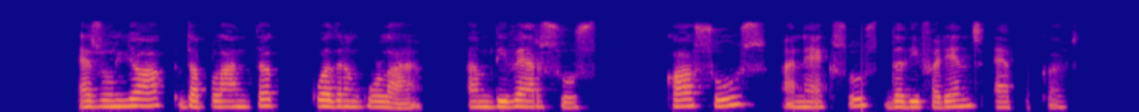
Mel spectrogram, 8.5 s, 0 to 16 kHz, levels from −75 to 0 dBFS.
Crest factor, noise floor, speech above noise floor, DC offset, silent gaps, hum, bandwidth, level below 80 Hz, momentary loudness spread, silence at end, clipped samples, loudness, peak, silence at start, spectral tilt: 18 dB; under -90 dBFS; over 66 dB; under 0.1%; 2.11-2.35 s, 3.22-3.50 s, 4.49-5.01 s, 5.77-5.87 s, 7.41-7.45 s, 7.63-7.69 s; none; 8 kHz; -64 dBFS; 10 LU; 0.45 s; under 0.1%; -24 LUFS; -8 dBFS; 0.6 s; -5.5 dB/octave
